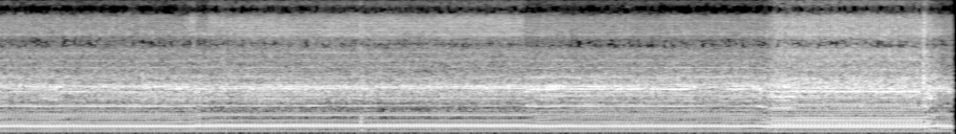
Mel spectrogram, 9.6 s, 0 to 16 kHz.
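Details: Honda GX160 on a SplitFire wood splitter after carb cleaning and oil change for bogging and stalling when splitting, test-splitting hardwood: steady single-cylinder drone at even speed, slight dip taking load, no hunting or surging; running healthy.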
